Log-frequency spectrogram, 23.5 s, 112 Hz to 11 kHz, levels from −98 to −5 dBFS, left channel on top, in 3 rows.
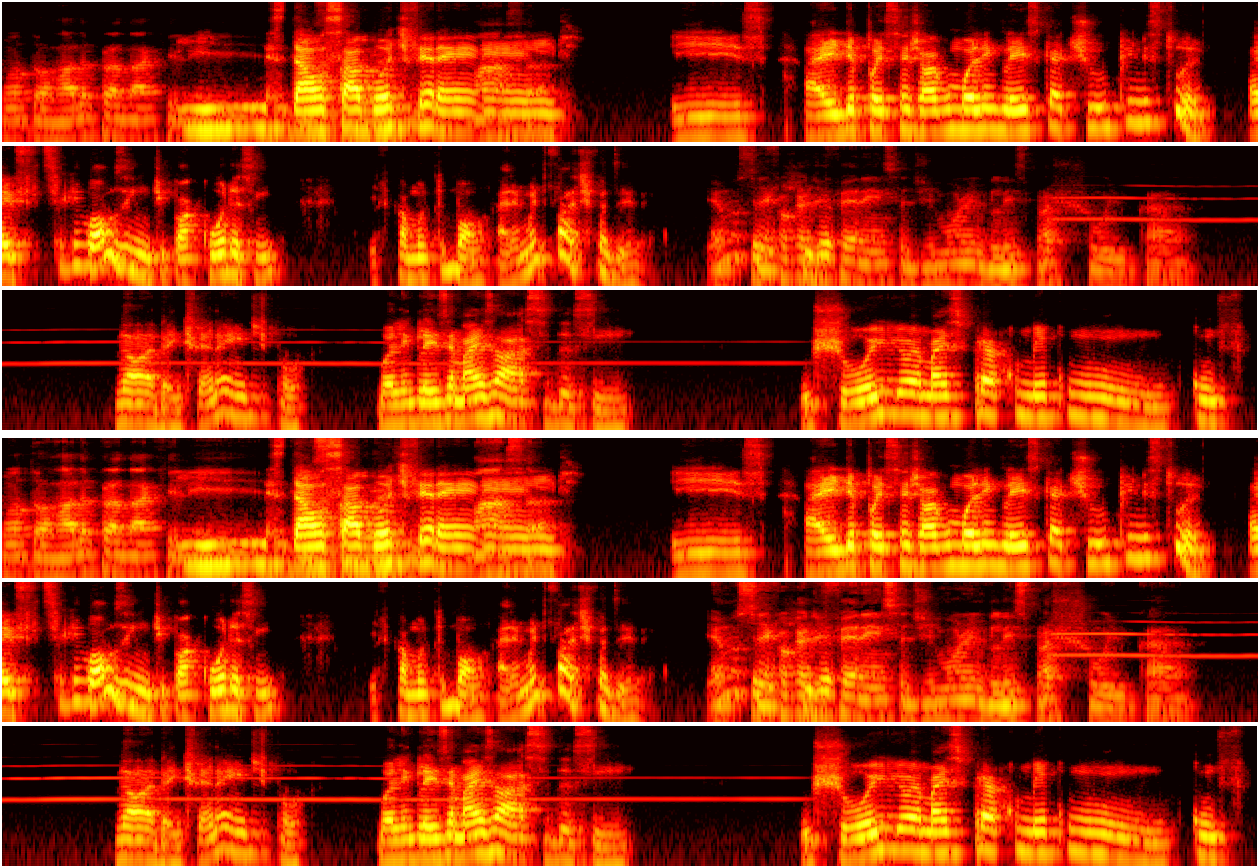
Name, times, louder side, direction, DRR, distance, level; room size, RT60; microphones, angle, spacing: voice 1, 0.0-3.5 12.3-15.3, right 4 dB, 75° right, 0.9 m, -43 dB
voice 2, 1.1-3.5 4.2-4.8 5.0-9.6 10.3-11.8 12.9-13.1 16.4-17.6 18.1-19.6 20.7-23.4, right 1 dB, 5° right, 0.3 m, -31 dB
Wind instrument woodwind instrument, 14.4-20.8, right 6 dB, 45° right, 3.5 m, -57 dB
head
